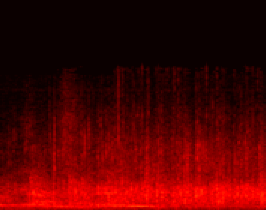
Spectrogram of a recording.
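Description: Congregation applauding, with a few voices mixed in.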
